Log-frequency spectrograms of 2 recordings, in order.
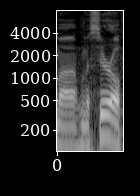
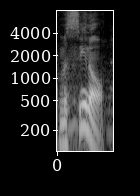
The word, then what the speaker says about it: Messino: We've been calling him Macero for 6 innings. We're going to go with Messino. The correct pronunciation, Messino.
